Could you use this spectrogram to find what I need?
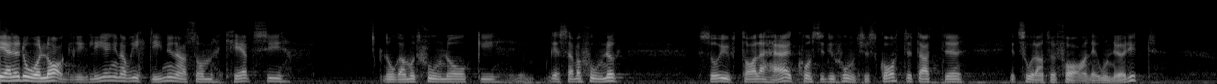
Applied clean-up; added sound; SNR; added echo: none; none; none; none.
